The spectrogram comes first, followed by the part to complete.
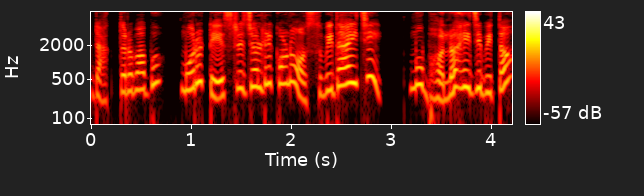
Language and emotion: Odia, fearful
